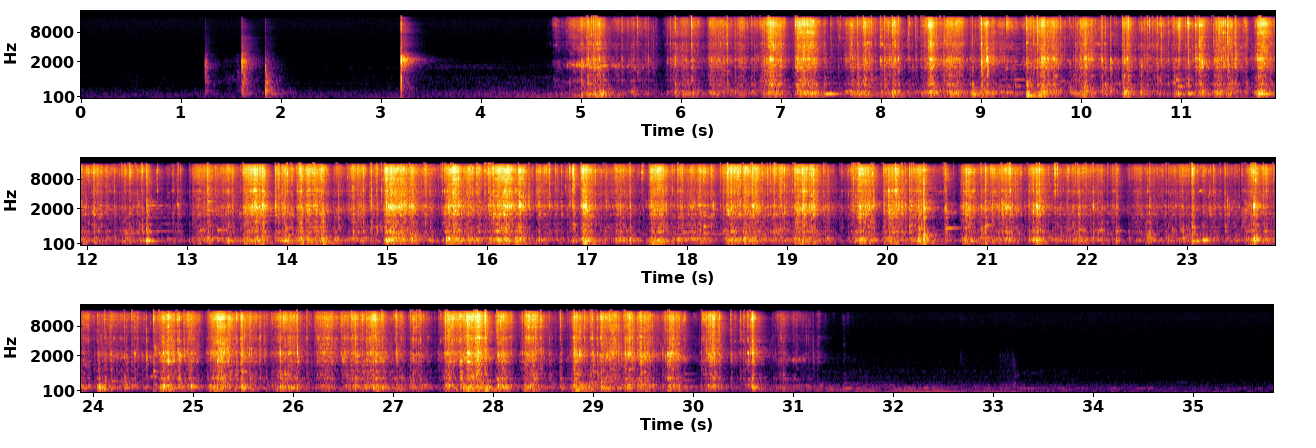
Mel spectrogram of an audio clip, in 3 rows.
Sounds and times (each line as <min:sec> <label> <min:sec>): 0:04.8 steelbrush being forced and rubbed over strings 0:31.3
